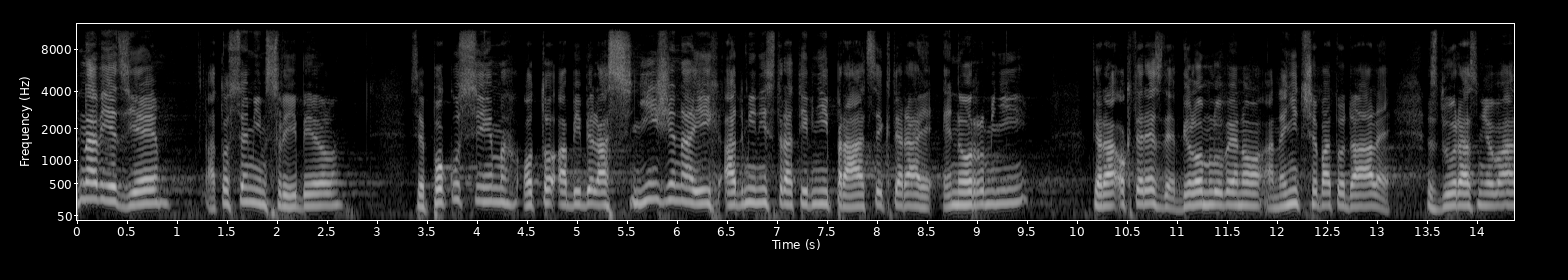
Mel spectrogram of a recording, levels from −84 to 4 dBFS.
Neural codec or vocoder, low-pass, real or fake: vocoder, 44.1 kHz, 128 mel bands every 512 samples, BigVGAN v2; 10.8 kHz; fake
